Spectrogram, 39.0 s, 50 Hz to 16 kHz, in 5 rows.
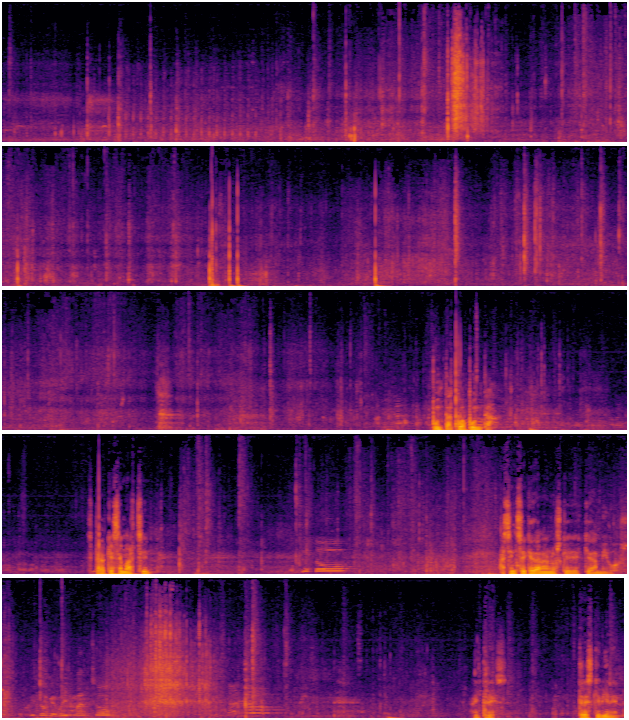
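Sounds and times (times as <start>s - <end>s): branches rustling: 0.0s - 39.0s
footsteps through undergrowth: 2.5s - 23.2s, 25.1s - 39.0s
twigs snapping: 3.4s - 11.6s, 12.2s - 16.0s, 25.4s - 29.5s, 31.3s - 36.2s.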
